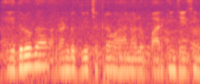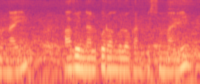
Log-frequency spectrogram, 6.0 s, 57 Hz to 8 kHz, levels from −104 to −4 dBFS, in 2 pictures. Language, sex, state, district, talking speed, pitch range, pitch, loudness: Telugu, male, Telangana, Mahabubabad, 110 wpm, 125-140 Hz, 135 Hz, -17 LUFS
